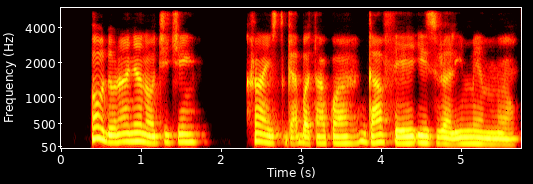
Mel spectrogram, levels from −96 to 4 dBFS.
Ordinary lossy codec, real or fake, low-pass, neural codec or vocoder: none; fake; 5.4 kHz; codec, 24 kHz, 1.2 kbps, DualCodec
